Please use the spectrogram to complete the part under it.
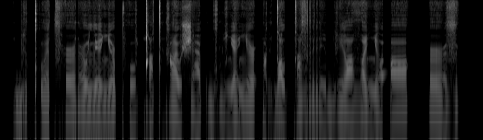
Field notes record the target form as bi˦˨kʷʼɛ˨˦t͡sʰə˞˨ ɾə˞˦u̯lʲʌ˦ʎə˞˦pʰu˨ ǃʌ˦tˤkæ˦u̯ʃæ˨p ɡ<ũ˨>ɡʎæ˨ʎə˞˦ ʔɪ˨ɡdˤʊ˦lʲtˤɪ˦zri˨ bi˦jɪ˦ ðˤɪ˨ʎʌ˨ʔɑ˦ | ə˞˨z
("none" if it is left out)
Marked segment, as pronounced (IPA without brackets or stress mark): u˨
